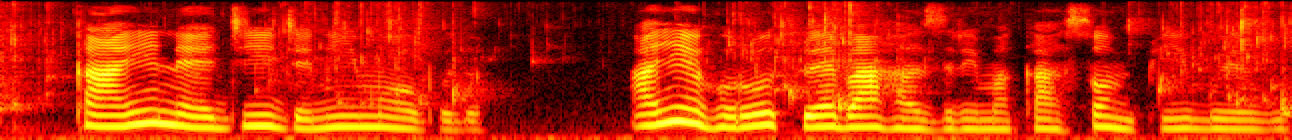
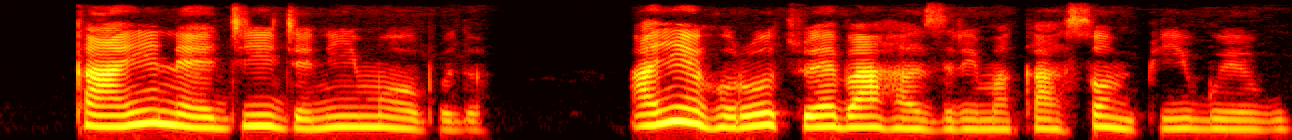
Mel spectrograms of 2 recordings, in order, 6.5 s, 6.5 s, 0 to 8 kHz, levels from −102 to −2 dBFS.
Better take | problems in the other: second | background sound (Sink (filling or washing)); 18 dB below the speech

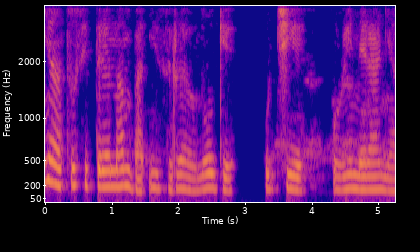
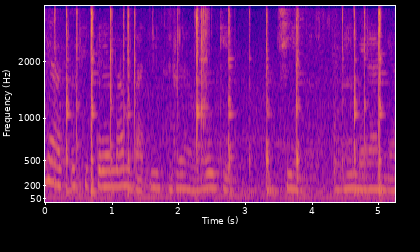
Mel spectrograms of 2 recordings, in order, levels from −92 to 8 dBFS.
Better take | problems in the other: first | background sound (Keys jangling); 5 dB above the speech // room echo; dies away in 1.1 s

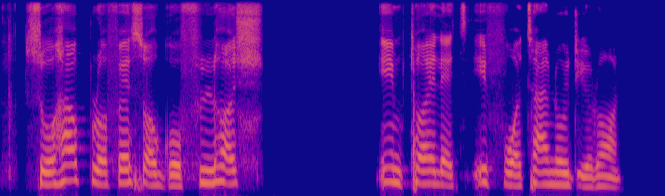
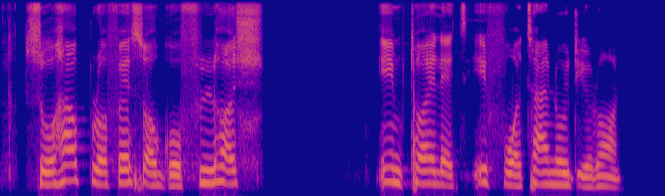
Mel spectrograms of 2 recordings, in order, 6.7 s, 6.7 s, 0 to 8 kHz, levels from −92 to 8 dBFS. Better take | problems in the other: second | noise reduction (neural mask model Resemble Enhance denoiser)

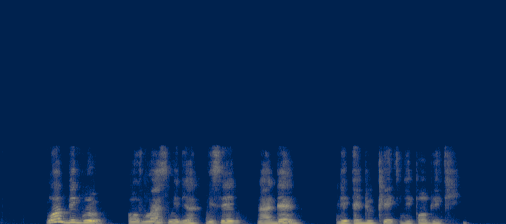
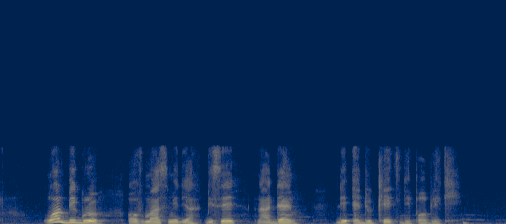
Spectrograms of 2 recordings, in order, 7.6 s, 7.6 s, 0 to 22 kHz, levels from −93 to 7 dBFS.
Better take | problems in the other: second | noise reduction (neural mask model DeepFilterNet 3)

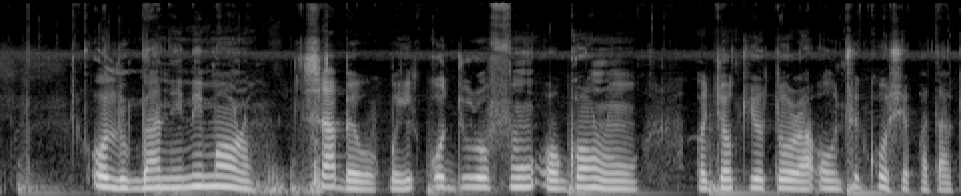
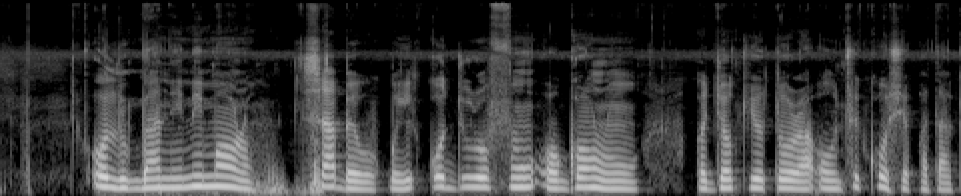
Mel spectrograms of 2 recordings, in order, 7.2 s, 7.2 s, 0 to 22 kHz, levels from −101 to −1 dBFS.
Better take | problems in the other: second | background sound (Crowd); 19 dB below the speech

